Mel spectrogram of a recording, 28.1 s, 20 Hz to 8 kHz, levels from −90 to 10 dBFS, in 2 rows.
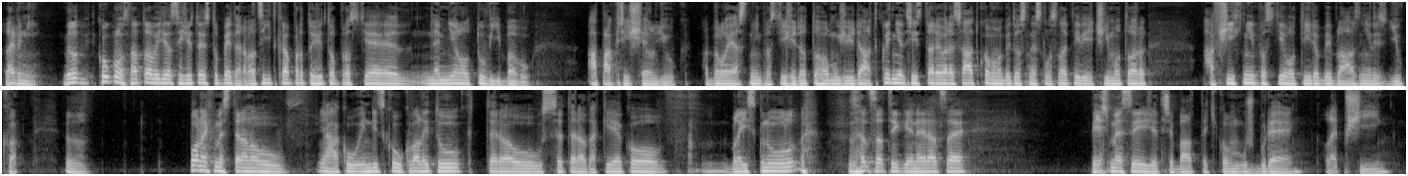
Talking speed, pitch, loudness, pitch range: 155 wpm, 120 Hz, -15 LUFS, 110-130 Hz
